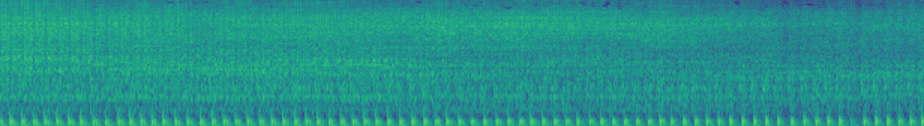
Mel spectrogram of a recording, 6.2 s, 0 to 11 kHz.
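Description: A Triumph Scrambler 400X motorcycle engine runs steadily up close, its single-cylinder thump pulsing in a fast, even rhythm with a loud, constant clattering drone throughout.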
